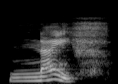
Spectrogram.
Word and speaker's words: knife: nit so the kn so it's knife and it also has a silent e k n i s e silent e makes the eye say its name knife so we've got knit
